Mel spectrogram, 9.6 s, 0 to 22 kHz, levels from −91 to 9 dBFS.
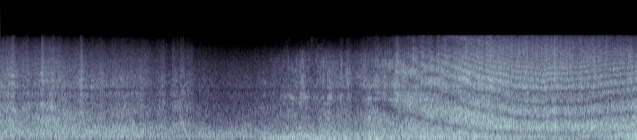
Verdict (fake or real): real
